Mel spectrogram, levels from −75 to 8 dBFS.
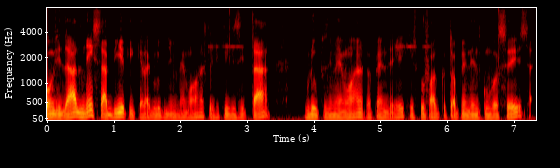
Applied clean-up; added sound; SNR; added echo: neural diffusion model UNIVERSE++.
